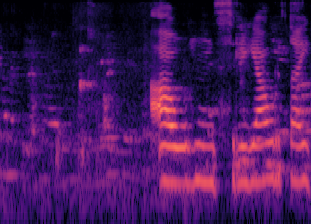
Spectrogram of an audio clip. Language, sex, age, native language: Icelandic, male, 8, Icelandic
